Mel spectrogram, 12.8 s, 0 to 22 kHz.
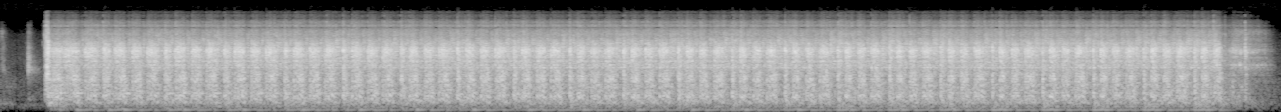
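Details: Nissan SD22 2.2L four-cylinder diesel swapped into an Oliver OC-3 crawler, glow plugs hotwired for preheat, black smoke earlier: about twelve seconds of steady cranking, roughly four beats a second, never catching; cranks but won't start, cause unconfirmed.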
